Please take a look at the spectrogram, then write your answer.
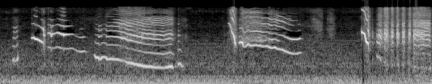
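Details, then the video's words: Asian palm civet, known locally as musang, giving high, harmonic squealing calls that sweep downward, one long slide then a sharper cry, ending in a quick rapid-pulsed burst; steady low background hum throughout. "SUARA MUSANG"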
